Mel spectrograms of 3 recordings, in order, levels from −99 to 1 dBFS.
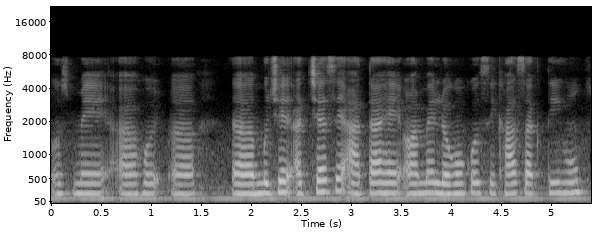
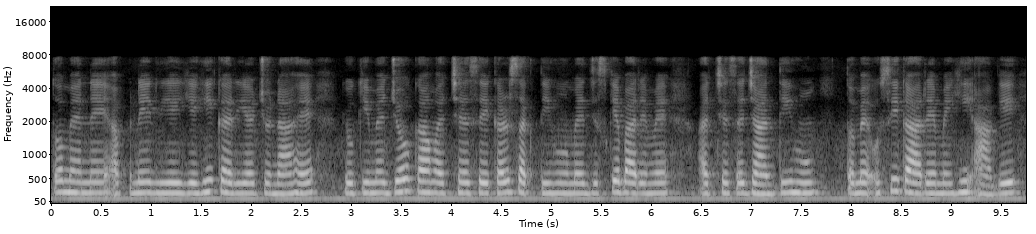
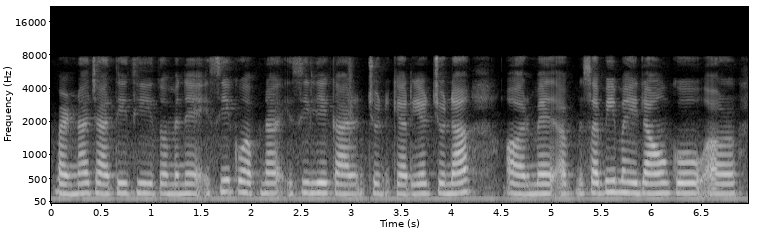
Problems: constant background noise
